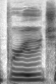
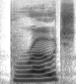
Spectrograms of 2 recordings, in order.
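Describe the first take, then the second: First: The vowel is an oo sound. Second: The vowel is a long O sound. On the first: The speaker calls it wrong. "don't say brooch" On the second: The speaker calls it right. "just the long O"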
